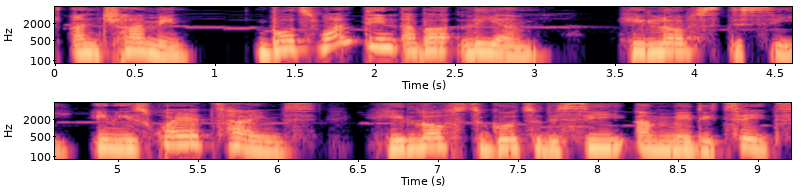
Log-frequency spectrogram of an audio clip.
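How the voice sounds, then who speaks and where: A woman narrates a folktale at a steady, unhurried pace, her voice at a middling pitch. Soft music plays faintly beneath her telling. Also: rough recording. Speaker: storyteller. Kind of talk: storytelling narration.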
